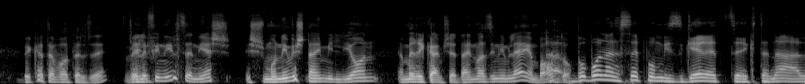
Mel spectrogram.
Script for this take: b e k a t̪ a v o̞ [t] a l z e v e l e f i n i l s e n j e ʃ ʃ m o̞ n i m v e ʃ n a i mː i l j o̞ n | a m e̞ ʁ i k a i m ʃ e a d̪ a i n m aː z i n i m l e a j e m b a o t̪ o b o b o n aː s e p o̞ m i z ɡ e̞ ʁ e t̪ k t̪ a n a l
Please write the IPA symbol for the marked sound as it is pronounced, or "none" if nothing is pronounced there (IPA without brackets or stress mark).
t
